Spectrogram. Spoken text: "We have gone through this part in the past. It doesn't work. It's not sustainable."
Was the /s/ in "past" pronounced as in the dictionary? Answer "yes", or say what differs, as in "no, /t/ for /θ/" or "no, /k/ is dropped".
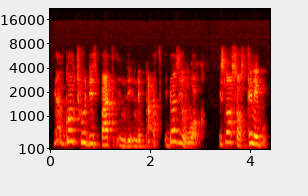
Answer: no, /s/ is dropped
